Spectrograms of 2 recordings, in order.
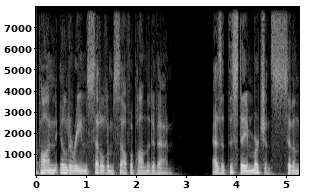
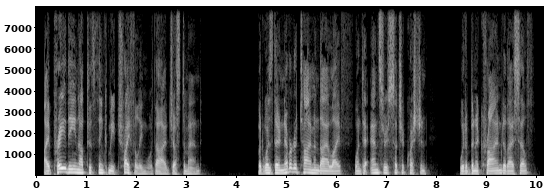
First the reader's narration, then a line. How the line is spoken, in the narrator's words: said Ben-Hur, calmly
